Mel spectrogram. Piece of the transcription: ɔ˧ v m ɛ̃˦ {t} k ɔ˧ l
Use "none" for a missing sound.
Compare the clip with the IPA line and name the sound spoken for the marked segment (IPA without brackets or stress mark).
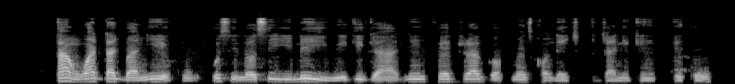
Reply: t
